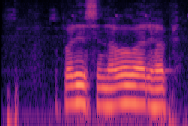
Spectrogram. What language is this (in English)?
Kinyarwanda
